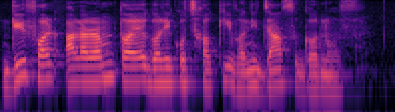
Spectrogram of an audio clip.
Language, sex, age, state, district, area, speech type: Nepali, male, 30-45, West Bengal, Jalpaiguri, rural, read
